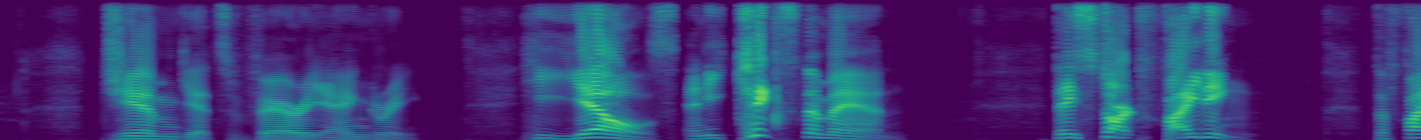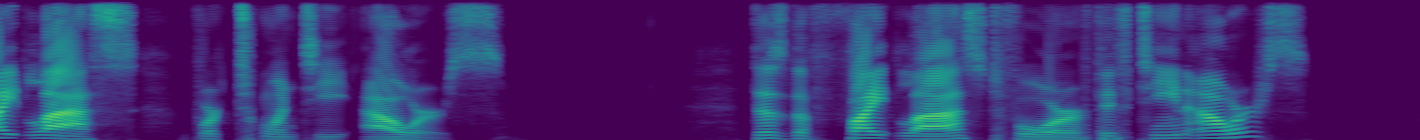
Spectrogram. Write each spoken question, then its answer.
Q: Does the fight last for 15 hours?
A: No, it does not last for 15 hours.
